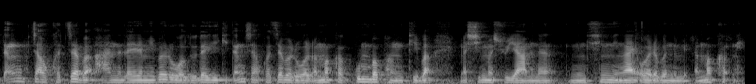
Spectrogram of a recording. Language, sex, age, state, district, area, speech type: Manipuri, male, 45-60, Manipur, Imphal West, urban, spontaneous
